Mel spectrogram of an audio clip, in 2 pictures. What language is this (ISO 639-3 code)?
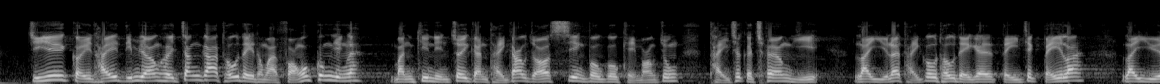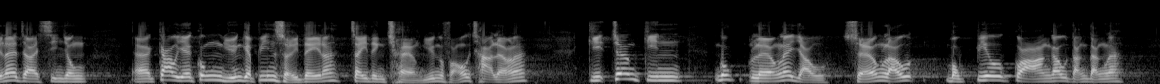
yue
